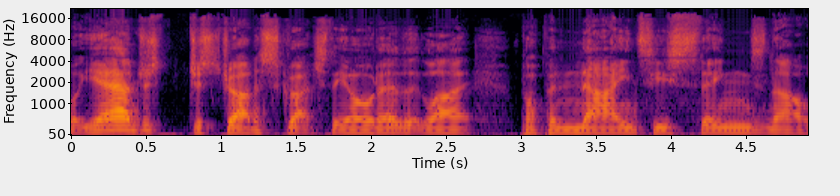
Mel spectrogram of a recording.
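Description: A man with an ordinary speaking voice talks at a moderate pace, his medium pitch showing ordinary variation. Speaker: podcast co-host. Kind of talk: casual chat, comedic banter.

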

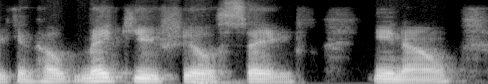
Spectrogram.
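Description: A man with a fairly low pitch speaks at a moderate pace over a quiet background. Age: 20s. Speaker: podcast host. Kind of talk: casual interview.

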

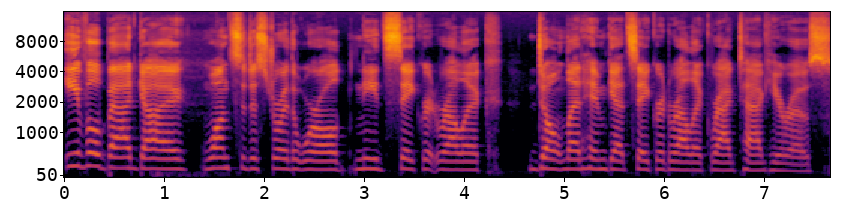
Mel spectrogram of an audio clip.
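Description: This is a woman with an American accent and an unremarkable speaking voice. Her pitch is medium and her intonation fairly even. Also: fairly slow pace. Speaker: podcast co-host. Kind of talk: casual chat.

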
